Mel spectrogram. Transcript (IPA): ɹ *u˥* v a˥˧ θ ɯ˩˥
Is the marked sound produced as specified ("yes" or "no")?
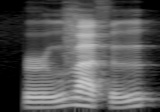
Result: no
